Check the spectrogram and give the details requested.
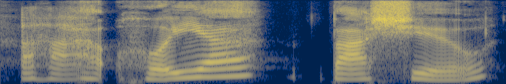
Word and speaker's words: Hoia Baciu: Hoia Baciu Forest.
